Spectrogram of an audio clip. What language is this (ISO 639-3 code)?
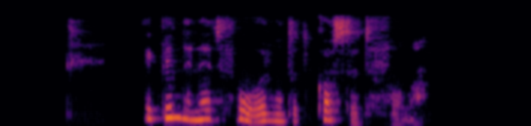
fry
